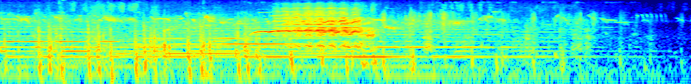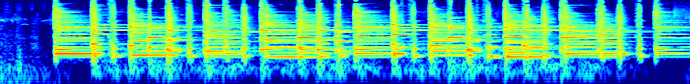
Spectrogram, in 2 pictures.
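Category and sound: animal, horse running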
